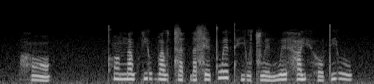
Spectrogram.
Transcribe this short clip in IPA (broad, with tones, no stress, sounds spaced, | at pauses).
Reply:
h ɔ̃˨˩ | kʰ ɔ̃˧ n̪ a˧ w k j u˧ b a˧ w t͡s a˨ t̚ a˧ s e˧ t̪ w e˦ t̪ʰ j u˨˩ t͡s w e˨˩ n̪ w e˧ h a˧ j h o˨˩ t̪ j u˥˧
